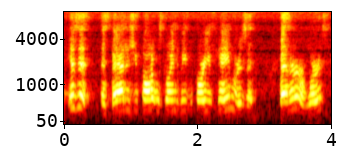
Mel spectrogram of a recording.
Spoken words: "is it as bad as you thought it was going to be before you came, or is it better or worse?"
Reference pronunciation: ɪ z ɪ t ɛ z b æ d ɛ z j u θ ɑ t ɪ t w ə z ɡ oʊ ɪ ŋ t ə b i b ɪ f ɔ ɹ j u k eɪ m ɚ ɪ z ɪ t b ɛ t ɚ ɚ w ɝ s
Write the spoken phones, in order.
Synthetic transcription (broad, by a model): ɪ z ɪ t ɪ z b æ d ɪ z j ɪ θ ɑ t ɪ t w ə z ɡ oʊ ɪ ŋ t ə b i b ɪ f ɔ ɹ j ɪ k eɪ m ɚ ɪ z ɪ t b ɛ t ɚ ɚ w ɝ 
